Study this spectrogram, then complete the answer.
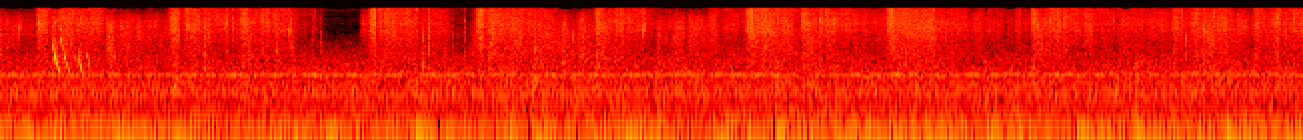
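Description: Soft footsteps shuffle slowly on gravel.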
